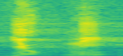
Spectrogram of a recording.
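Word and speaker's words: يغني: Jadi yugni, cepat. Ada ya, bacanya panjang. Yugni. Tidak ada ya, baca cepat.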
